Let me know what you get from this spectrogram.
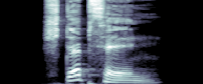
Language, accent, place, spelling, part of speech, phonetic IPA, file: German, Germany, Berlin, Stöpseln, noun, [ˈʃtœpsl̩n], De-Stöpseln.ogg
- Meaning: dative plural of Stöpsel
